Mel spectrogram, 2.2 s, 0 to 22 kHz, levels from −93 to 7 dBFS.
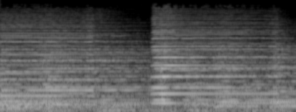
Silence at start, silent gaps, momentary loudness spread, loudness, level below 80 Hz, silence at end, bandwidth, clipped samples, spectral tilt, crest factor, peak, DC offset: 0 s; none; 8 LU; -25 LUFS; -44 dBFS; 0 s; 18.5 kHz; under 0.1%; -4 dB/octave; 20 dB; -6 dBFS; 0.1%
